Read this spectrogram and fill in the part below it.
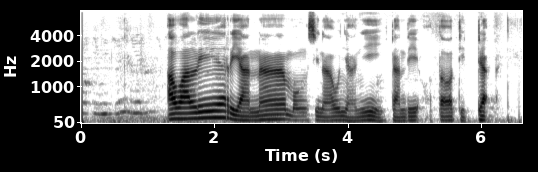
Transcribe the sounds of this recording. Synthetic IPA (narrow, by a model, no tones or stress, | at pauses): ʔawalerianamɔŋsinauɲaɲikaɳɖiʔɔt̪ɔd̪̥i̤d̥a̤ʔ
